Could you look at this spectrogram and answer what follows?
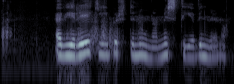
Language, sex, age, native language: Icelandic, female, 11, Icelandic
